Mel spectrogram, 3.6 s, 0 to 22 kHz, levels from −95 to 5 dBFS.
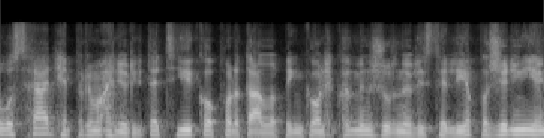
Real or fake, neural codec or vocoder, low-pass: fake; codec, 16 kHz in and 24 kHz out, 0.6 kbps, FocalCodec, streaming, 4096 codes; 10.8 kHz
